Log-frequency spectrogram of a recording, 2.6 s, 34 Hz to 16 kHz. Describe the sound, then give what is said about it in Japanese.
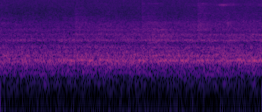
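An express train bound for Chūō-Rinkan pulls into track 3 at a station platform, a loud, steady rumble with a faint sustained whine running through it, continuous throughout with no voices. “まもなく3番線に急行中央林間行きが参ります。”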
